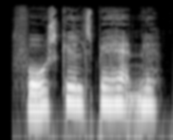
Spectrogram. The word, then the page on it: forskelsbehandle: ˈfɒːsgεls-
